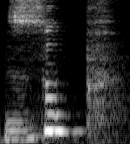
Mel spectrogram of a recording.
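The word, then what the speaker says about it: зуб: Le borche par exemple et zoup, la dent. Je prononce pas un bœ à la fin d'un mot russe. Non non, ça m'arrive jamais. B devient peu.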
